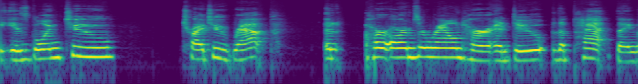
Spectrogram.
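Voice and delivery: ordinary talk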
